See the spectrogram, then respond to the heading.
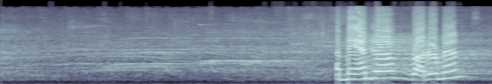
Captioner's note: audience cheering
